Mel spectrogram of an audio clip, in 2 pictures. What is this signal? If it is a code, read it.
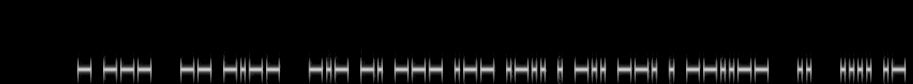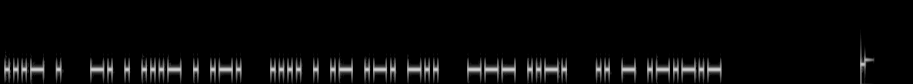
Morse code, heard as a keyed tone, about 28 wpm, 700 Hz. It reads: TO MY KNOWLEDGE, I HAVE NEVER HEARD OF IT.
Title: Sentences from Top 1000 Words - Review Part 3 - 28wpm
